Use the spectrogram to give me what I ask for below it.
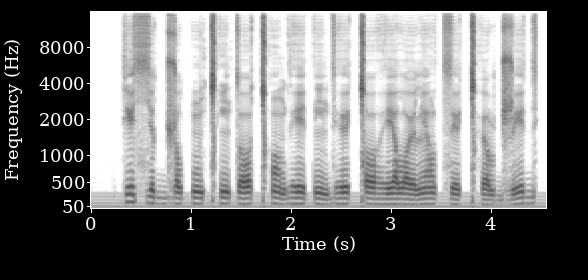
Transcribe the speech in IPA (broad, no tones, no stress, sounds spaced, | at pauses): k ɪ sʲ œ d ɖ͡ʐ ʏ lˠ p ũ ǀʰ ĩ t ɔ ǀʰ ɔ̃ ɡʱ e t ĩ dʱ ɘ ǀ ɔ ɦ e lˠ œ l ẽ lˠ t͡s ɘ ǀʰ œ lˠ ɖ͡ʐ ɪ d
